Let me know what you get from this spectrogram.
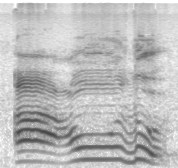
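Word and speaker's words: أَعُوذُ: Dalam pembacaan ta'awuz atau a'udzubillahi minasyaitonirrajim, kita harus bedakan antara alif, a, sama ain, o gitu. Bacanya a'udzu.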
